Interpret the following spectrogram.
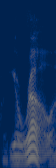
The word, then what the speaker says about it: gyro: Oh, it's the pronunciation for gyro is euro.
